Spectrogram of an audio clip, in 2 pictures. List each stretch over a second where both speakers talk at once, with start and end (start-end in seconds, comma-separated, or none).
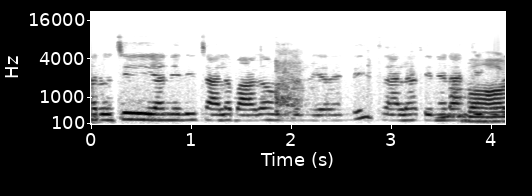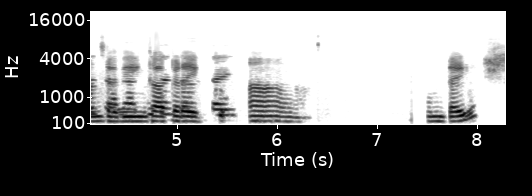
3.8-5.5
